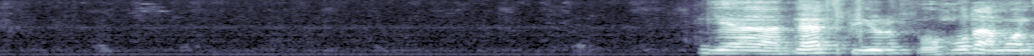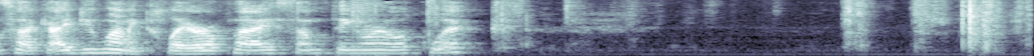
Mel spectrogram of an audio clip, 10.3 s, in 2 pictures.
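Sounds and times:
speech: 3.5s - 7.9s
tarot cards being shuffled: 6.9s - 8.8s, 9.4s - 10.3s.

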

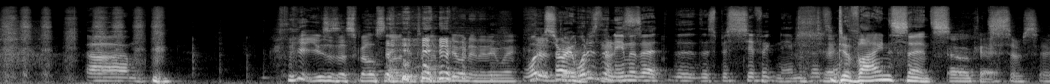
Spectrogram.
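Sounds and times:
person sniffing: 0.0s - 1.7s
speech: 0.8s - 1.8s, 2.9s - 10.5s
laughter: 2.8s - 5.2s.

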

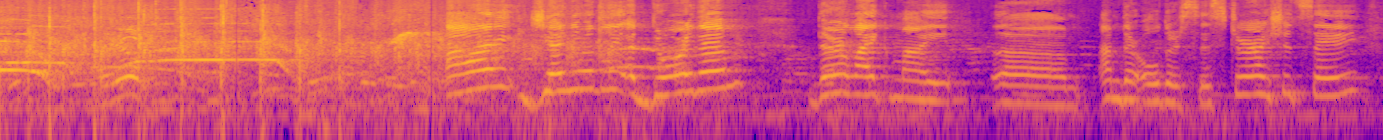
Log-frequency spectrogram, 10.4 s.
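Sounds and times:
whoops: 0.0s - 2.3s
crowd applauding: 0.0s - 5.0s
whistles: 2.9s - 3.3s
speech: 4.1s - 10.3s.

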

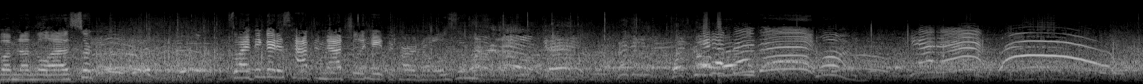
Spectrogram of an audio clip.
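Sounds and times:
baseball crowd noise at a Reds Cardinals game: 0.0s - 11.4s
speech: 0.1s - 5.9s
fan whooping at a Reds Cardinals baseball game: 9.4s - 11.1s.

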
